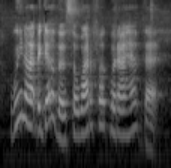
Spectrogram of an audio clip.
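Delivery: indignant retort. Retold or imitated. Retorting about his missing backpack.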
